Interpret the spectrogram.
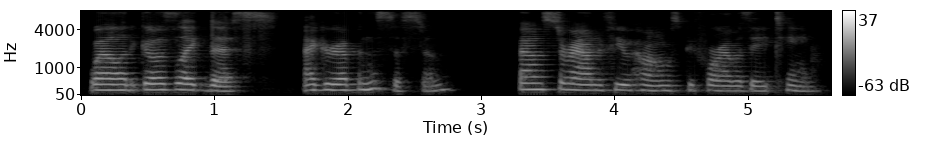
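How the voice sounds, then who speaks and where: An actress playing a candid, wry recovering addict who teaches at a group home, in a naturalistic screenplay read. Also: female voice, mid-range voice, steady tone, normal speed, natural voice. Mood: reflective, confessional.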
